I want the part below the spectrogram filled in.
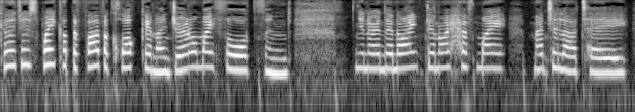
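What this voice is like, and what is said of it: Put-on affected accent. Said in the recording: “I don't know where that accent came from”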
